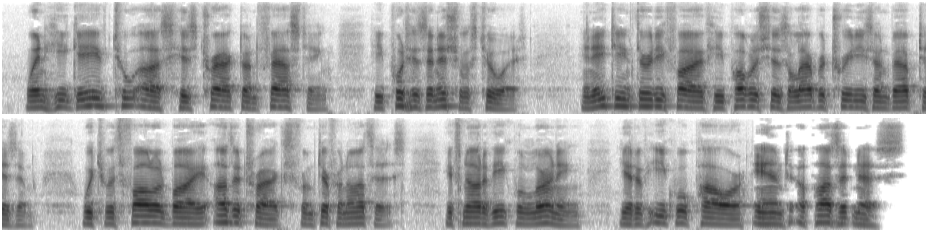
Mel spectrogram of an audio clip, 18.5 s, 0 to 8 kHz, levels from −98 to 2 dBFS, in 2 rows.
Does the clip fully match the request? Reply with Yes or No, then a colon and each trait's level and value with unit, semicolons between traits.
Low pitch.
Yes: low, 125 Hz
